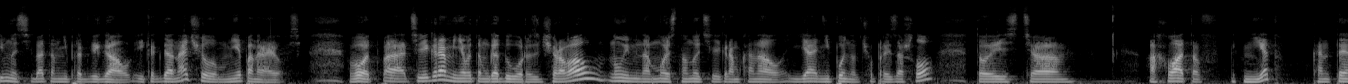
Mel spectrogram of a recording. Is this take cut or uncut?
uncut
